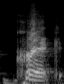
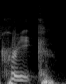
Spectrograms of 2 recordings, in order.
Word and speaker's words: creek: At Amber, crick. It's pronounced creek.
